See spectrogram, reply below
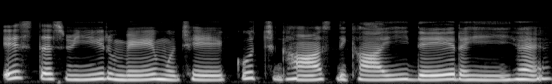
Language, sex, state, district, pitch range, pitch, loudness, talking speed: Hindi, female, Madhya Pradesh, Katni, 210-245 Hz, 225 Hz, -13 LUFS, 110 wpm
